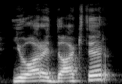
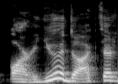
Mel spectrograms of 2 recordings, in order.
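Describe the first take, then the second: First: Said in the usual way. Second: "Are you a doctor" going up at the end; rising intonation. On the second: Shown as a demonstration. Teacher demonstrating a yes-no question, rising intonation. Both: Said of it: "The intonation goes up".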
